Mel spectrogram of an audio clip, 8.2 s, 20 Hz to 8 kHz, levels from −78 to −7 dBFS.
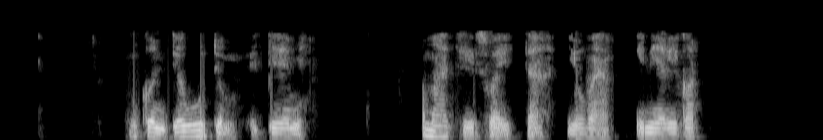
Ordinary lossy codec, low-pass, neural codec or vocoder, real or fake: AAC, 16 kbps; 7.2 kHz; none; real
